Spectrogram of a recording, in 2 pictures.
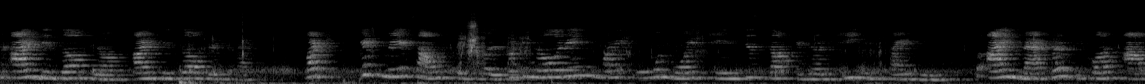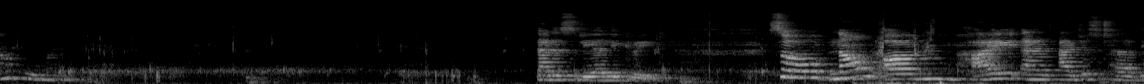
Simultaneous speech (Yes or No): No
